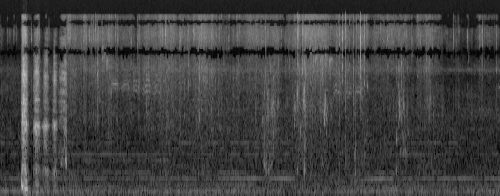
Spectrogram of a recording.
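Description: Near silence: faint, steady outdoor background with a few very soft sounds in the middle.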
